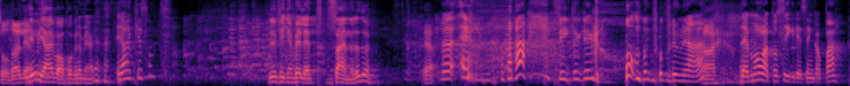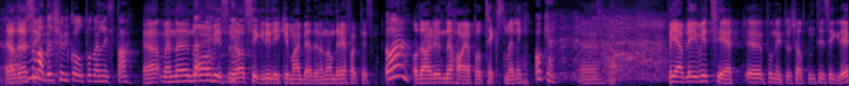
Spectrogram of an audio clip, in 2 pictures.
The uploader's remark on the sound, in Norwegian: LIVE fra Oslo Podfest. By Moderne Media.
